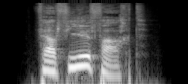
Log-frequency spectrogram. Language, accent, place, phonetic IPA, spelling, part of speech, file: German, Germany, Berlin, [fɛɐ̯ˈfiːlˌfaxt], vervielfacht, verb, De-vervielfacht.ogg
- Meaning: 1. past participle of vervielfachen 2. inflection of vervielfachen: second-person plural present 3. inflection of vervielfachen: third-person singular present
